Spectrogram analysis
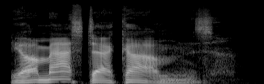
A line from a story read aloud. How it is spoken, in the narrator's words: the Murdral's voice rasped like a dry snakeskin crumbling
